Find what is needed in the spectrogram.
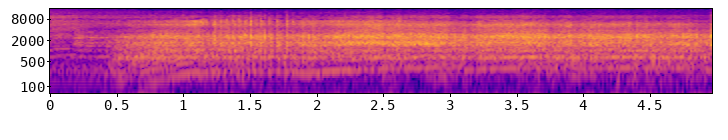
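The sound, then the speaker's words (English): A car engine revs up loudly, its pitch climbing quickly and then holding as a steady, throaty roar while the vehicle passes. No one speaks. “Yeah, waiting for a couple cars.”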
